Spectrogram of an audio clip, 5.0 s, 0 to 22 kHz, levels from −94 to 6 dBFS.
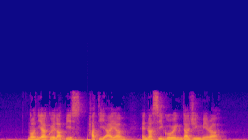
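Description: At 1.74 to 1.82 s, a phantom power thump: switching a supply on or off on the live input sends a voltage step through the coupling capacitors. The deep thud peaks at about -6 dBFS, decays in 17 ms, and shows as one large waveform swing and a low-frequency spectrogram smear.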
